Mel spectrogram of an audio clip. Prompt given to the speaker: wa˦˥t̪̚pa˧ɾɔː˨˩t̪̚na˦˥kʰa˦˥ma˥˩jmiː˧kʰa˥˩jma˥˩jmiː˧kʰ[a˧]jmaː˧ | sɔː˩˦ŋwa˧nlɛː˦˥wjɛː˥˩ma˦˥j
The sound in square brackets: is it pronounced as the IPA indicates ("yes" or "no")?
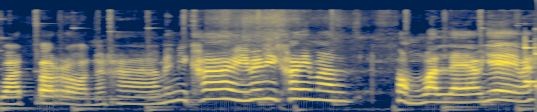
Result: no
